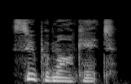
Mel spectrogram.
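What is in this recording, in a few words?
"supermarket", British English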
